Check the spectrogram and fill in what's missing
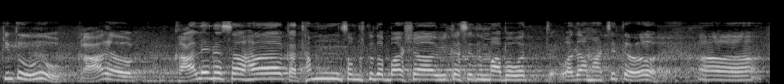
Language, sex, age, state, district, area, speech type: Sanskrit, male, 30-45, Karnataka, Bangalore Urban, urban, spontaneous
